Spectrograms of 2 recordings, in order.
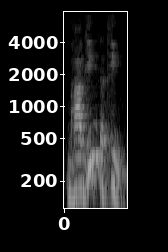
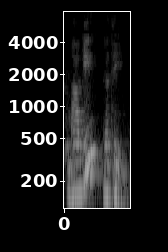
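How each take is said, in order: No difference in how they are said.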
